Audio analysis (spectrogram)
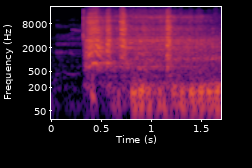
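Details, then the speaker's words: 1995 Honda Pan European ST1100 with new timing belt and period stainless exhausts, rear wheel off the ground: starter catches at once, settles into an even, steady, not overly noisy idle with no knocks or rattles; healthy start. "So as you can hear, it sounds lovely. It's not overly noisy, purrs beautifully."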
